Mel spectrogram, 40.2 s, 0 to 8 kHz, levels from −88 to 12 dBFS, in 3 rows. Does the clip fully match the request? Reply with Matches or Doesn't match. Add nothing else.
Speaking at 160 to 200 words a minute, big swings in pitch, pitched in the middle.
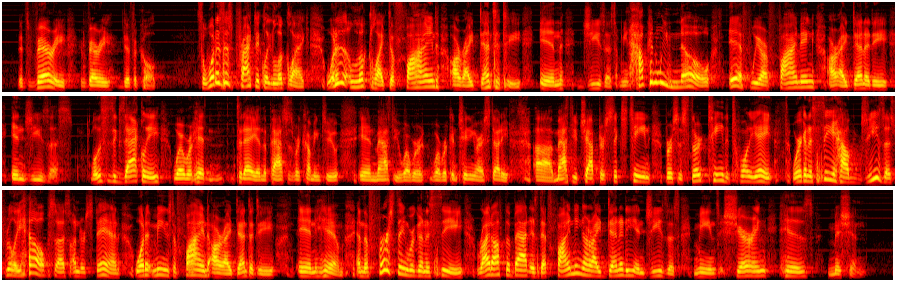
Matches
